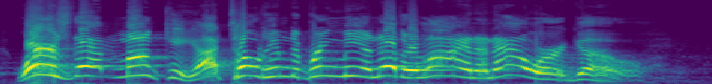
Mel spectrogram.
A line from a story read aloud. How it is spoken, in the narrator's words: the dog shouted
